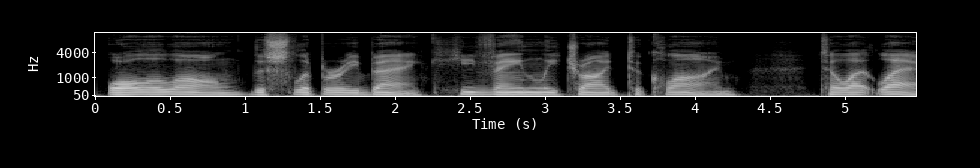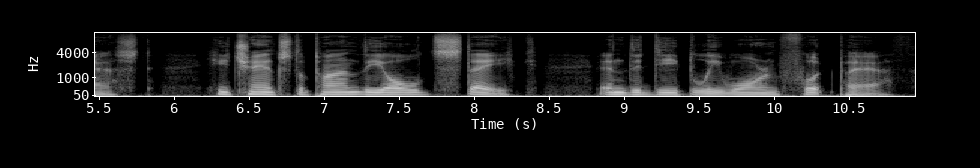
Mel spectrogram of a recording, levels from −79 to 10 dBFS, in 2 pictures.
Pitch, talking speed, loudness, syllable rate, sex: 100 Hz, 130 wpm, -17 LUFS, 3.4 syllables/s, male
